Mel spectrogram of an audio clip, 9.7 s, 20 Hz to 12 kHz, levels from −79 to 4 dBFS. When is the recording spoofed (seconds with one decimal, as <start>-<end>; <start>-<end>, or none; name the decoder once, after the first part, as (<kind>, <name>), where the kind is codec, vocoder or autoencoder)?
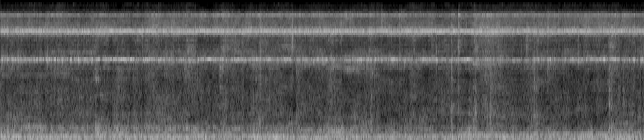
0.0-9.7 (codec, SNAC)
